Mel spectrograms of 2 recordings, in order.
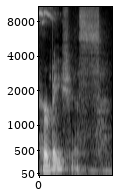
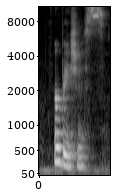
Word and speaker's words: Herbaceous: Herbaceous. Herbaceous. The H is silent.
